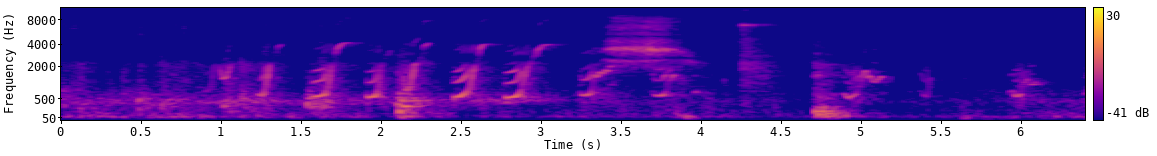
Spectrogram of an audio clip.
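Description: A guinea pig gives a run of short, sharp squeaks that rise steeply, several per second.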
